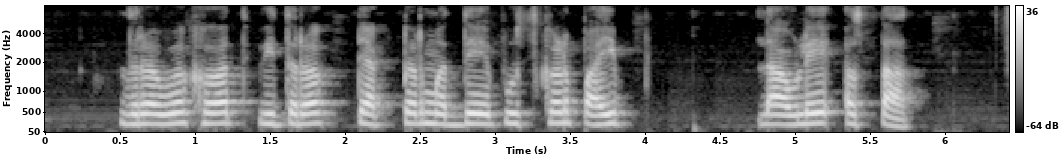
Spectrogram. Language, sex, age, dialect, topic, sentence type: Marathi, female, 25-30, Standard Marathi, agriculture, statement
